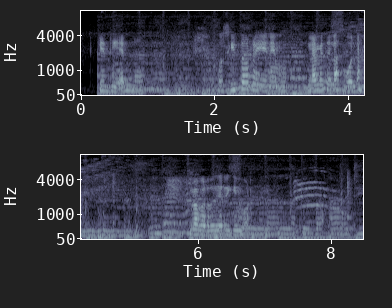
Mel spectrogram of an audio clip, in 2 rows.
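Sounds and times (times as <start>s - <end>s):
speech: 0.3s - 1.1s, 2.0s - 4.6s, 5.6s - 7.0s
female pet cat meowing: 5.7s - 6.7s, 7.4s - 8.3s.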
